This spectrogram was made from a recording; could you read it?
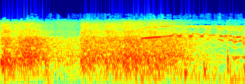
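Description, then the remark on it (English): A horse, with a rope tied for it to pull, neighs loudly: a sustained whinny with a rising, wavering pitch over a dense, noisy background, with no voices present. “I got the rope tied, mister. Can your horse do it? Yes, he can do it. Steady, Silver.”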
